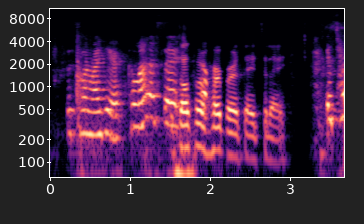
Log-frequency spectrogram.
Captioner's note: laughter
